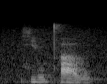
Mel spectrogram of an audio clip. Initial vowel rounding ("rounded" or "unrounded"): rounded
